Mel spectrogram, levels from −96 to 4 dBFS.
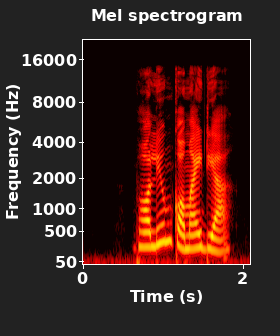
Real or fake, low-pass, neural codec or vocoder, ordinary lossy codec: real; 14.4 kHz; none; none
